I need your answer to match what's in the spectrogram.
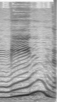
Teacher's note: न में अ की अल्प ध्वनि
